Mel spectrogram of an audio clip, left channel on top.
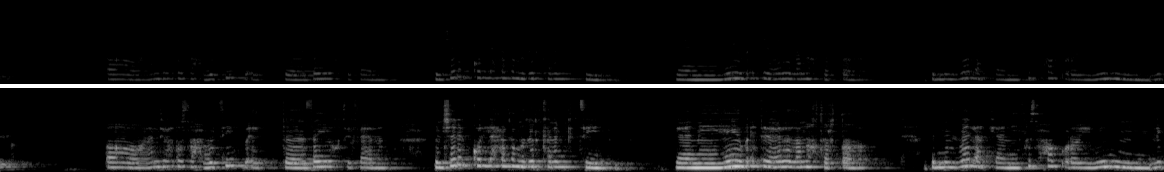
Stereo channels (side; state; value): left; quieter; 30.2 dB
